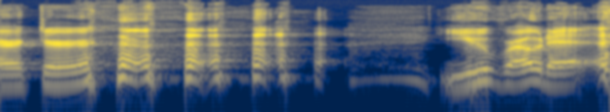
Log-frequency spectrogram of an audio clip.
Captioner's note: chuckles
